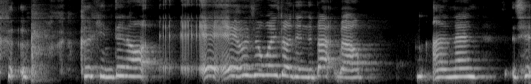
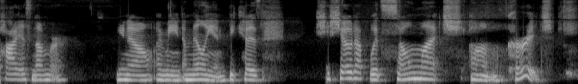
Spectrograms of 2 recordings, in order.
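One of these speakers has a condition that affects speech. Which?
The first: cerebral palsy; speech impediment.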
